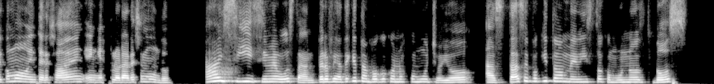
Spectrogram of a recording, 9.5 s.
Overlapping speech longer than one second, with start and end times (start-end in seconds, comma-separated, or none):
none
